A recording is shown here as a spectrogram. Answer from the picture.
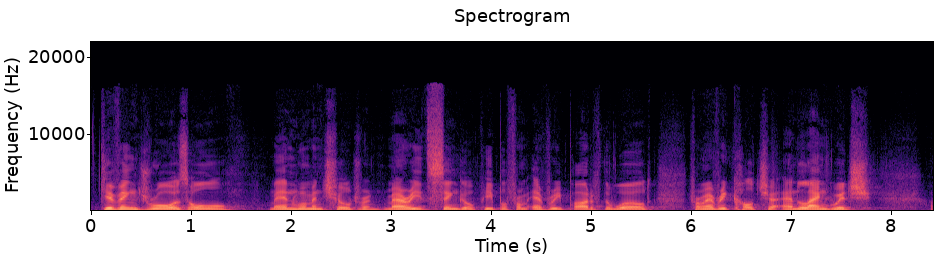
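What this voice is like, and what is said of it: Foreign accent. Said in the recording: “my accent gives it away, doesn't it? I'm from somewhere far away.”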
